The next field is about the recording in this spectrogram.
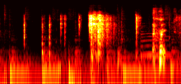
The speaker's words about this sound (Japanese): なんか、食べろうとすると、すべて氷に持ってかれてない。ガチャガチャガチャガチャ。喋り始めるとガリガリガリガリ。いいよ、喋って喋って喋って、氷割らないから喋ってよ。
